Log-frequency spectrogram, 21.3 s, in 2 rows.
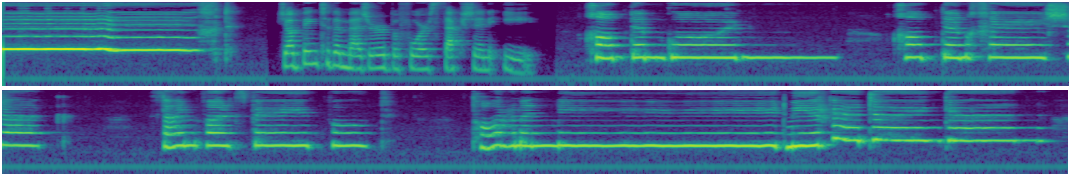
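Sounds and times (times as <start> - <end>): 
soprano singing without piano: 0.0 - 2.3, 5.9 - 8.4, 9.0 - 11.2, 12.2 - 14.4, 15.4 - 21.2.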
